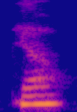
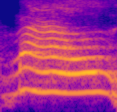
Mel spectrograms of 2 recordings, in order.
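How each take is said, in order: First: It is said weakly and quietly, without commitment. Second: It is said strongly, with full commitment.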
